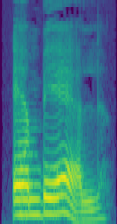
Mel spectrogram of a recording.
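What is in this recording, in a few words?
"MBL", Swedish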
